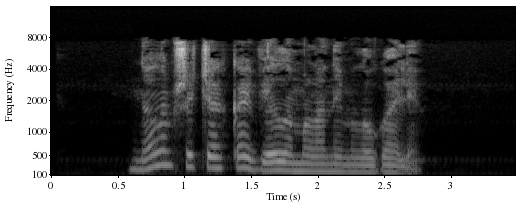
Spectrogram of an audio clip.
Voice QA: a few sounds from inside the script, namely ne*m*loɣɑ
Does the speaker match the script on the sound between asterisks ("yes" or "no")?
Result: yes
